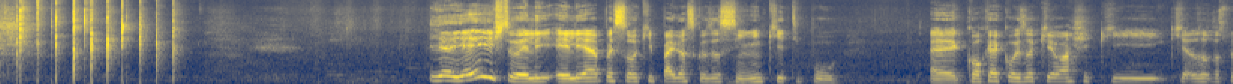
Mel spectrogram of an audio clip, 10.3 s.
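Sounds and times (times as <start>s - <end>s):
brief burst of applause, quick sharp hand claps: 0.0s - 1.6s
speech: 3.6s - 7.1s, 7.7s - 10.2s.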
